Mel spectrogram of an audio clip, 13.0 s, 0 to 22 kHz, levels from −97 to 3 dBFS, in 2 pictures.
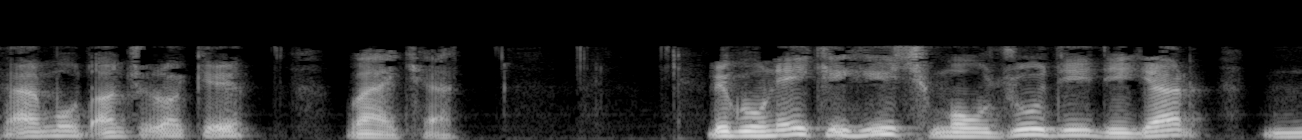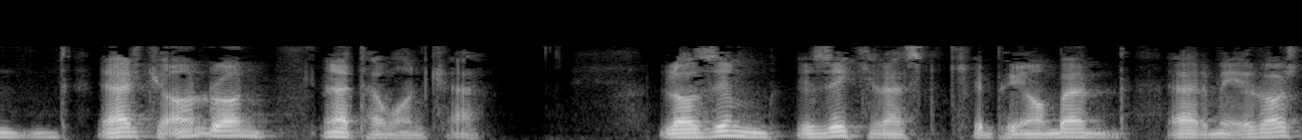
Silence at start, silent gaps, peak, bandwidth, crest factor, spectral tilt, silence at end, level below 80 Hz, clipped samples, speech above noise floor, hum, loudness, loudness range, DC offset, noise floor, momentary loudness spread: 0 s; none; -4 dBFS; 5.8 kHz; 18 dB; -12 dB/octave; 0 s; -50 dBFS; under 0.1%; 51 dB; none; -22 LUFS; 5 LU; under 0.1%; -73 dBFS; 16 LU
